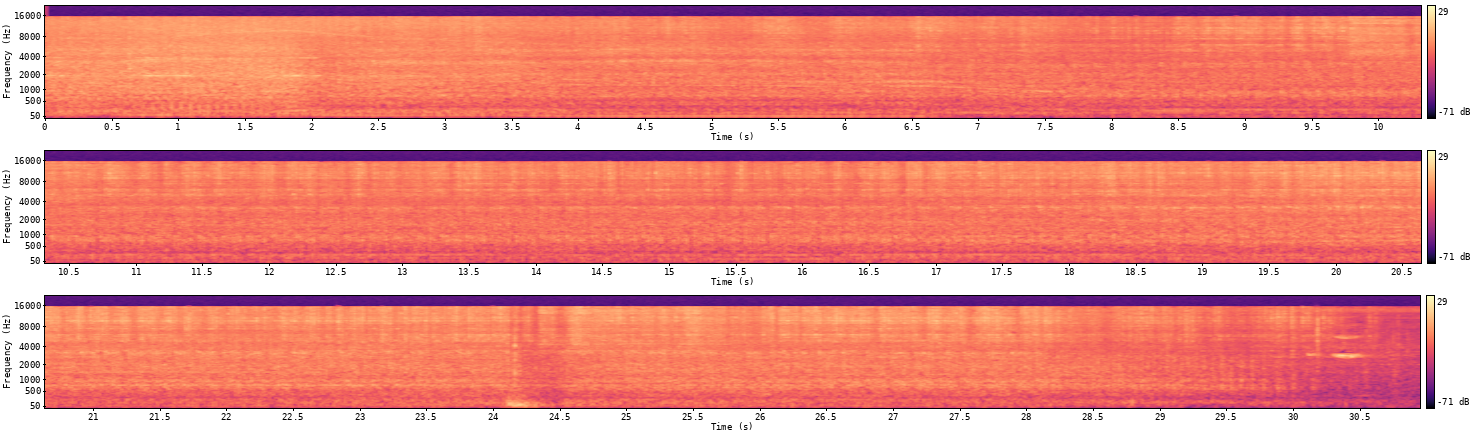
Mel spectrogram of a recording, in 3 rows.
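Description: Caterpillar 980F wheel loader's diesel engine running, louder and higher for the first couple of seconds, then easing down to a steady low run. A single sharp thump stands out late on.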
